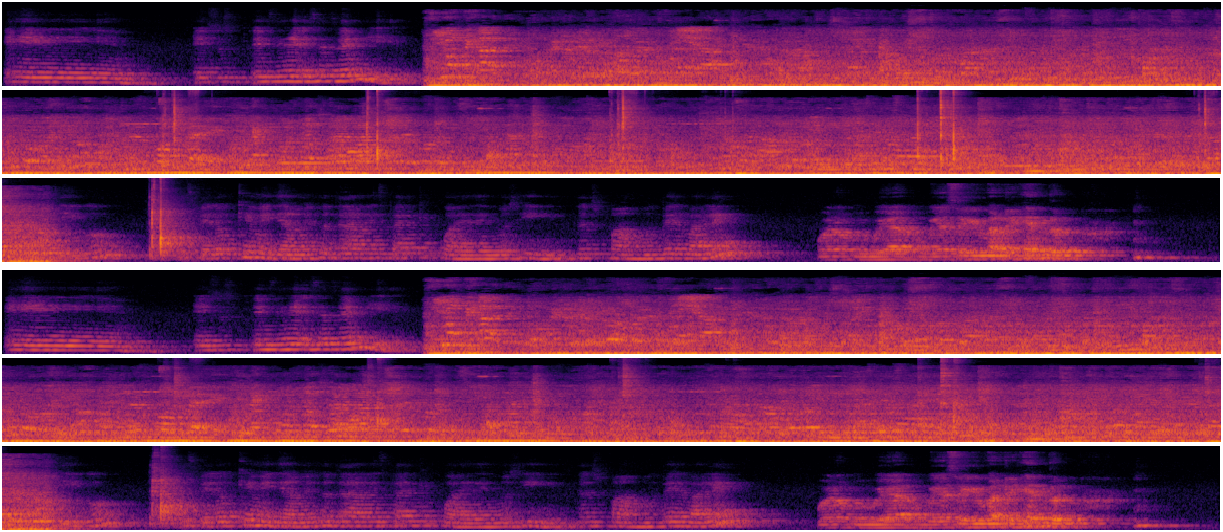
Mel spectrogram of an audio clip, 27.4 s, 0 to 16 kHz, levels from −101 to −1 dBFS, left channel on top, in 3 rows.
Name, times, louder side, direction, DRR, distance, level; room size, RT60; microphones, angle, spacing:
voice 1, 0.0-1.1 1.4-3.0 5.5-7.2 7.5-14.4 15.2-19.2 19.6-23.8 26.8-26.9, right 1 dB, 40° left, -6 dB, 1.1 m, -46 dB
sound 1, 3.2-18.6, equal, 15° left, 0.7 m, -33 dB
sound 2, 10.3-10.8 11.8-12.2 13.7-14.7 16.0-16.6 17.5-17.6 18.1-18.4 19.4-19.8, left 6 dB, 70° left, 0.3 m, -40 dB
voice 2, 24.4-26.6, right 1 dB, 5° right, -7 dB, 1.0 m, -38 dB
4.3 x 2.3 x 2.3 m, 0.92 s
head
